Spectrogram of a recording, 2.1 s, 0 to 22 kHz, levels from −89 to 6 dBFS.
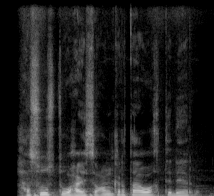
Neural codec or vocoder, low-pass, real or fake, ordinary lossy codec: none; none; real; none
